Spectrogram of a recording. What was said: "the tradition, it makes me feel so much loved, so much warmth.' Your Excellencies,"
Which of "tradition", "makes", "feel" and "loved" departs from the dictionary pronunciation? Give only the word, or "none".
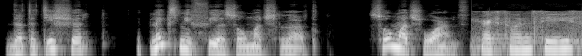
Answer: tradition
